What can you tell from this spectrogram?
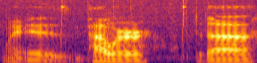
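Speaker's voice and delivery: normal talking voice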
